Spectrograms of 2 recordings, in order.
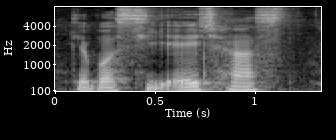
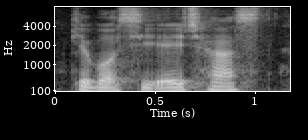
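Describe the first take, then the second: No difference in how they are said.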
